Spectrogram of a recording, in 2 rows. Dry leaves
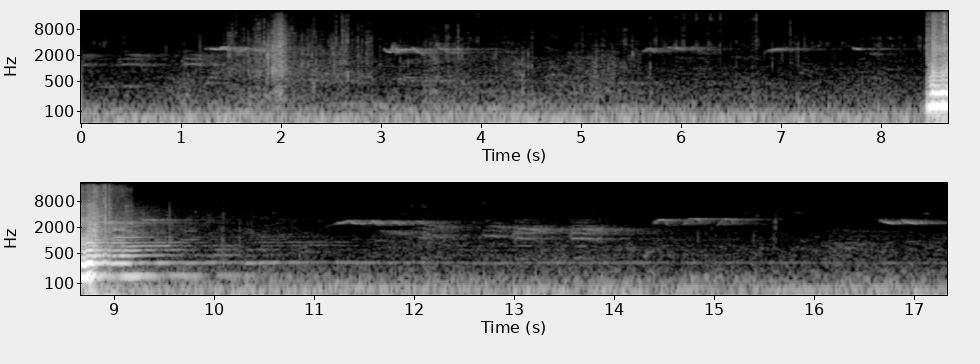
0.3 7.6

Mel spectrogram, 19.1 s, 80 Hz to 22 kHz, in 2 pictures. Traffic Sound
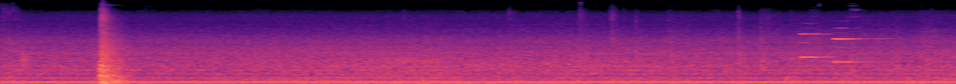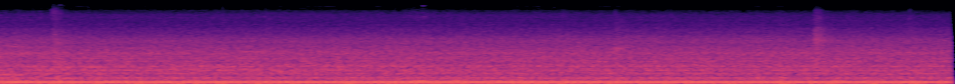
2.8 8.1

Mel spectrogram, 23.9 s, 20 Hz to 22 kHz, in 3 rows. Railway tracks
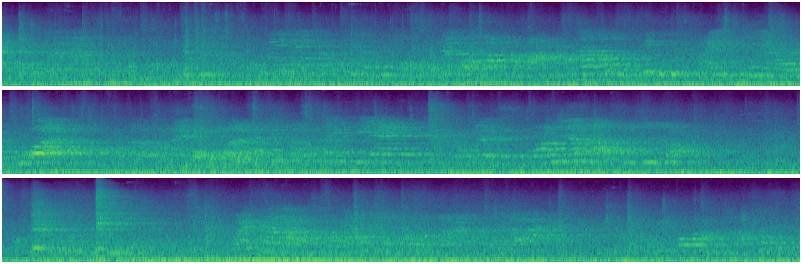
0.0 11.8

